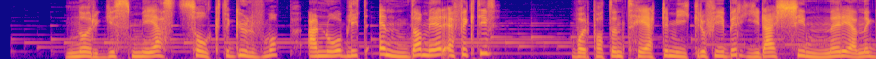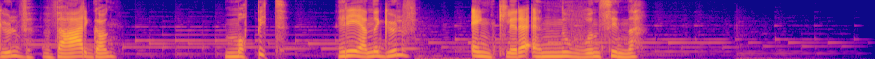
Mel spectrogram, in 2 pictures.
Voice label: no reklame; norwegian, female

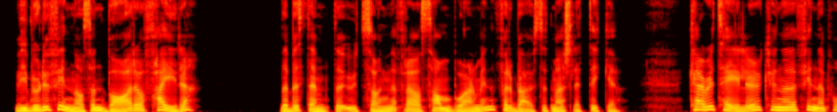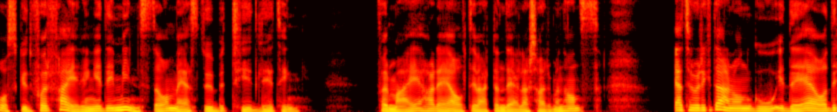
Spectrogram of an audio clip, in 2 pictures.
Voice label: no lydbok; kvinne

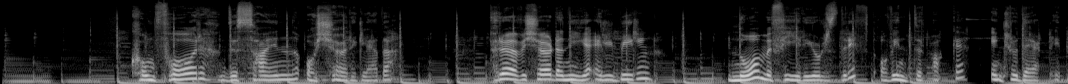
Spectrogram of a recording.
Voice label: no reklame, norsk, kvinne

